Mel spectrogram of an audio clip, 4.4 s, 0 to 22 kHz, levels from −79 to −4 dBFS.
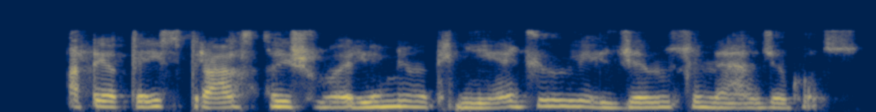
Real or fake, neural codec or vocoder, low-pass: fake; codec, 24 kHz, 1.5 kbps, HILCodec; 7.2 kHz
